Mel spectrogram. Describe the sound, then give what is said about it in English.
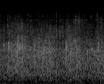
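Steady applause from an audience giving God a round of applause, a dense wash of many hands clapping at once, sustained and even throughout without any voices standing out. “Why don't we give God a round of applause?”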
